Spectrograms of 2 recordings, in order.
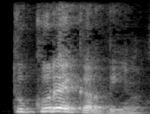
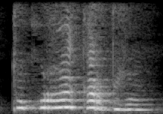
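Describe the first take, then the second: First: Said in the usual way. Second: Much higher, lisping, laughing whine; lisping friend. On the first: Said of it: "ऐसे कभी-कभी बोला". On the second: Retold or imitated. Friend complaining to the sister in a high lisp. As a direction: lisp it out like a whiny boy. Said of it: "तुतलाता कभी-कभी था".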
